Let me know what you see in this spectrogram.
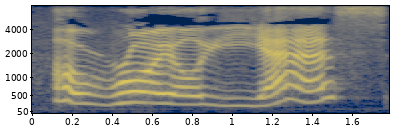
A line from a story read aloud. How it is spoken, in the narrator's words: exclaimed Prince Wednesday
